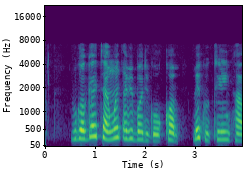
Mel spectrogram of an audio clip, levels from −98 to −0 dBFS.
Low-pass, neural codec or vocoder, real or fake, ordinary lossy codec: 7.2 kHz; none; real; none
